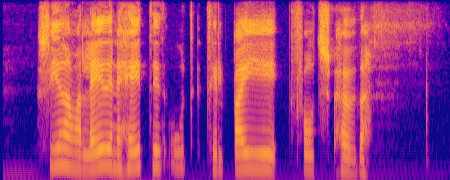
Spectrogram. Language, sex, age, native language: Icelandic, female, 40-49, Icelandic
